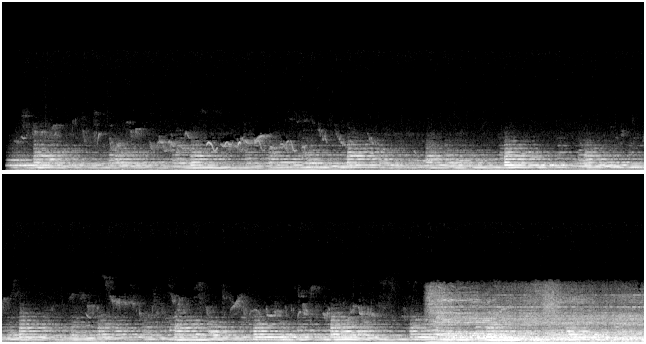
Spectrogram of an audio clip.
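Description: Church bells ringing, a new stroke about every second over the overlapping ring of several bells. About two seconds before the end the sound grows louder and fuller.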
